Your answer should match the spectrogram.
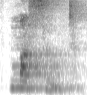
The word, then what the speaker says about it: mustn't: is pronounced as must here we are not supposed to pronounce this T this T is silent it's mustn't I will also suggest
